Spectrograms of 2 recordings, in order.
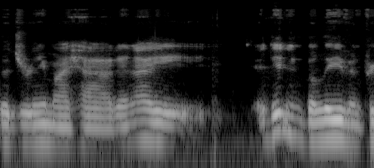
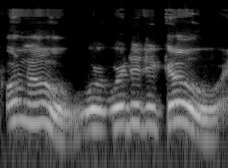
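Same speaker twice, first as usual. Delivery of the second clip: alarmed; 8 semitones higher, 5 dB louder than usual. Retold or imitated. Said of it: "I'm like".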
